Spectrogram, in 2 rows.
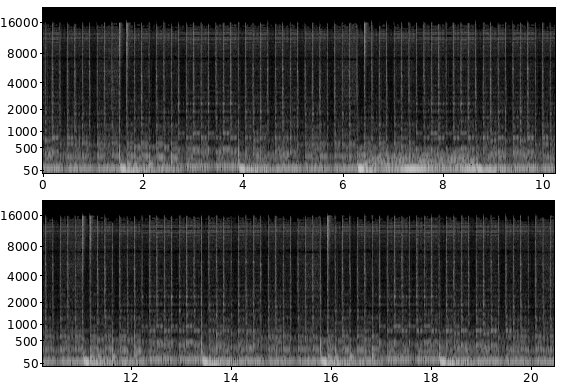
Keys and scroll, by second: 6.8 ctrl+t.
